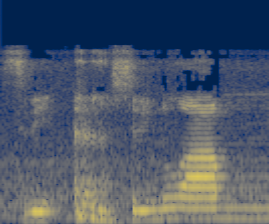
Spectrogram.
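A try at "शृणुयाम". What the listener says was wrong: হ্যাঁ শৃণুয়াম শৃণুয়াম দেবাः, শৃণুয়াম নয়, আম নয়, শৃণুয়াম। ময়ের পরে হলন্ত নেই না, আপনি তাহলে ওটা শৃণুয়াম বলবেন না।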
